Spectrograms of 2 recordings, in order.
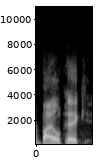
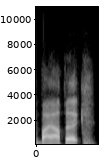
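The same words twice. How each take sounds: First: "biopic" said the other, disfavoured way, as bi-OP-ic; alternative pronunciation. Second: Said in the usual way. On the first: Shown as a demonstration. Podcaster jokingly offers the rejected pronunciation, "biopic" as bi-OP-ic. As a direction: say "biopic" to rhyme with myopic. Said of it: "if you say it like that". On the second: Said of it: "It's biopic".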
